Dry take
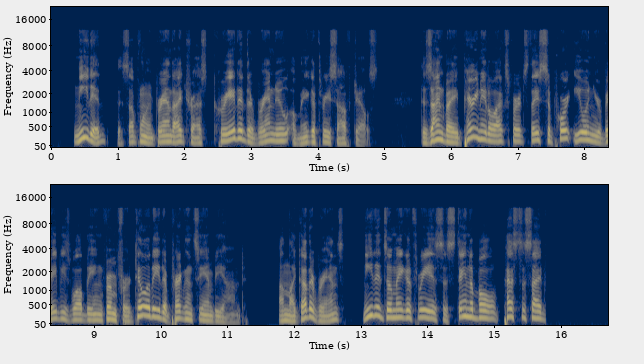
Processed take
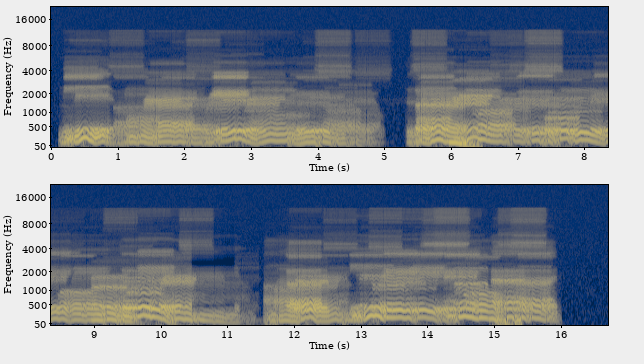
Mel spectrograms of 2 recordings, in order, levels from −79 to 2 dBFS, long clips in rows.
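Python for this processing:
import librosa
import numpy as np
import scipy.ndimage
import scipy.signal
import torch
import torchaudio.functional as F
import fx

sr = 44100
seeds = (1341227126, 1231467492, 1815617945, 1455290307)

y = fx.spec_dilate(x, sr, span_ms=480)
y = fx.quant_dither(y, sr, seeds[0], bits=8, dither='triangular')
y = fx.fixed_phaser(y, sr, hz=1100.0, stages=4, at=(10.46, 11.11))
y = y * 10.0 ** (-1.0 / 20.0)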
